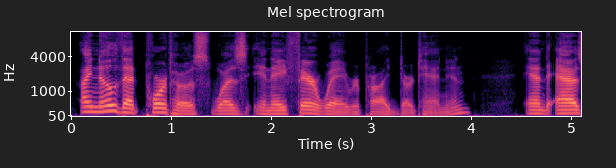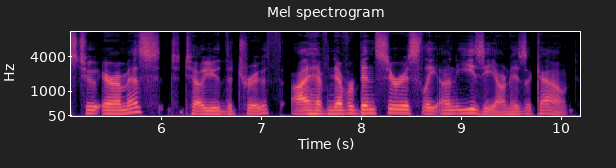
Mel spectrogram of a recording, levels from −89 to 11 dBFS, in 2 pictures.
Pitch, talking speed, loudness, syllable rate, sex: 125 Hz, 170 wpm, -21 LUFS, 4.4 syllables/s, male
